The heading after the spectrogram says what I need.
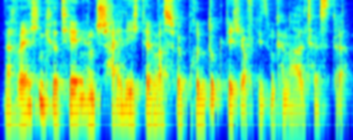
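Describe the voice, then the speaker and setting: A man from Berlin speaks casually as the host of a tech video channel. His voice sits at a middle pitch and has a noticeable creak. The delivery is informal and addressed straight to the viewers. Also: animated, fast, a bit bright. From Berlin, Germany. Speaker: YouTube tech vlogger, host. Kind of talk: casual talk to camera.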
